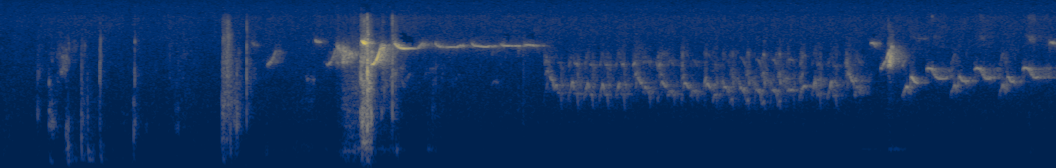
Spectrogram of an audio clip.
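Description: Ruby-crowned Kinglet song: a few scattered high notes and a sharp burst, then a thin sustained whistle and a long rapid run of bright repeated high phrases.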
